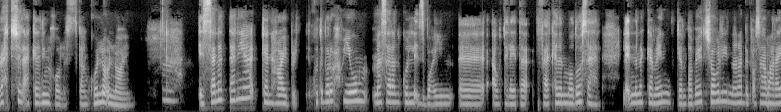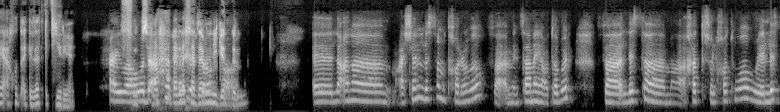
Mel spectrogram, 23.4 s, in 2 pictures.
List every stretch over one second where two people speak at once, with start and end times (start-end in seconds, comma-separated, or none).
13.5-15.3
